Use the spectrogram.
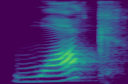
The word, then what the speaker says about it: walk: These 2 verbs have a silent L. Walk, talk. No L, none.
